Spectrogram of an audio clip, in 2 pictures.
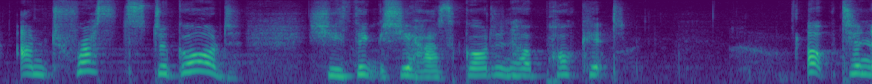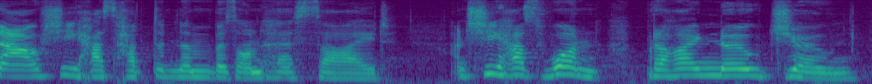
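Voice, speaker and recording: A woman playing a pragmatic, battle-wise military commander in a radio play, measured and blunt. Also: high voice, bright, forceful tone.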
